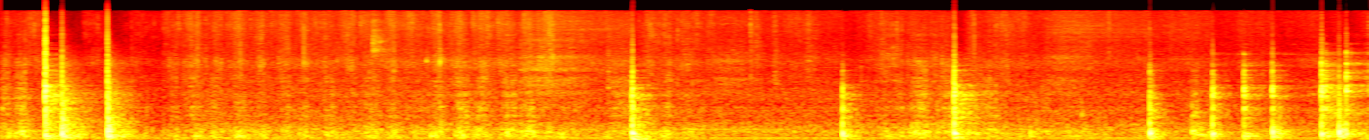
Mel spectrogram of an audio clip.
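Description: Spatula stirring thick sourdough starter in a glass bowl, knocking against the glass: a quick run of knocks in the first second, scattered single knocks through the middle, and another quick run near the end, with soft stirring between.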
